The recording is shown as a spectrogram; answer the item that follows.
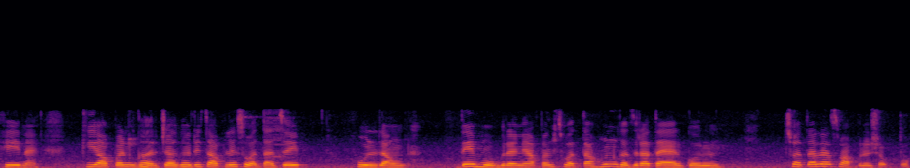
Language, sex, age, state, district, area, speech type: Marathi, female, 18-30, Maharashtra, Thane, urban, spontaneous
